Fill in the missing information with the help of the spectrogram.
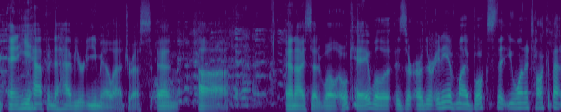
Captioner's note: laughing; laughing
